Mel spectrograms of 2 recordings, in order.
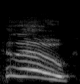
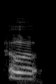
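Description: First: It is said in an odd put-on voice. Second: It is said in a natural voice.

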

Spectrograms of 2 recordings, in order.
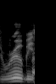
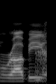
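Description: First: The first vowel is long, as in 'rue'. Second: The first vowel is short, as in 'rub'. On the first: This is the official way of saying the name. The speaker calls it right. "the correct pronunciation is Ruby" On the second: This is a private, informal way of saying the name. The speaker calls it wrong. "I still call him Rubby"

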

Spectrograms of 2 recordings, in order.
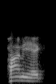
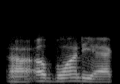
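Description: First: The name starts with a p sound. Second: The name starts with an o sound. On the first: This is the English-adapted form of the name. The speaker calls it wrong. "Pontiac is more the anglicized pronunciation of his name" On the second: This is closer to the original form of the name. The speaker calls it right. "Obwandiak is probably more closely to the way"

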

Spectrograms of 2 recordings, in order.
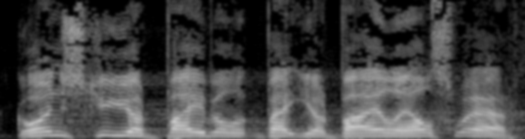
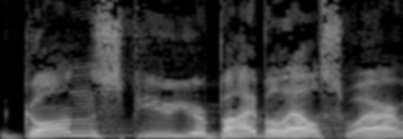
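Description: First: It is said in a put-on Scottish accent. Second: It is read in the speaker's ordinary accent.

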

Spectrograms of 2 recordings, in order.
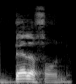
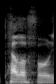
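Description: First: The word begins with a B sound. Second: The word begins with a P sound. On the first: "with a B"

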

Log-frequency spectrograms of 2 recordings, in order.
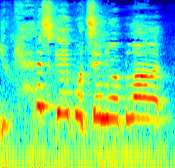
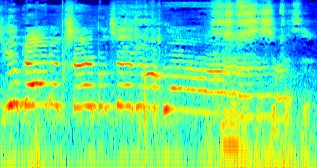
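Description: First: It is said in a normal voice. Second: It is said in a creepy voice.

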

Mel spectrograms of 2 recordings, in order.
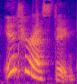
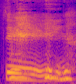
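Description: First: It sounds genuinely interested and normal. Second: It sounds disgusted, stretched out and lower.

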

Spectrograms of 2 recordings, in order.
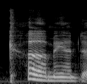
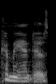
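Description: First: The k sound is hard and exaggerated. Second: The k sound is said plainly. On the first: The speaker calls it right. "I say all of their stuff with the K's" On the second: The speaker calls it wrong. "It's not commandos"

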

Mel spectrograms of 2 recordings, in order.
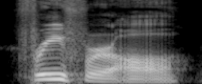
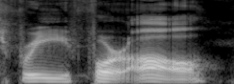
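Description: First: The stress falls on the word free. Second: The stress does not fall on free. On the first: "I'm putting the emphasis on free" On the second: "You could also interpret it as"

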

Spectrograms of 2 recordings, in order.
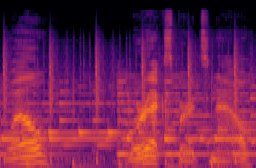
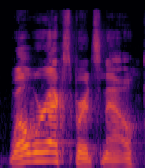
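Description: First: It is said like a dramatic TV dad. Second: It is said casually in his own voice.

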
